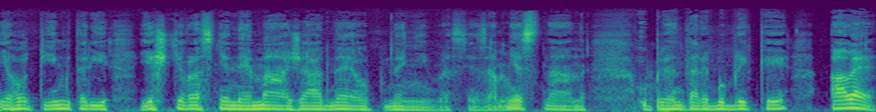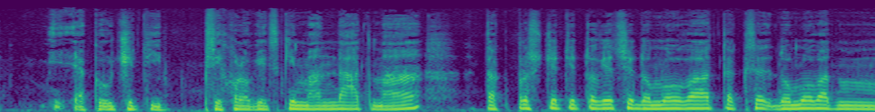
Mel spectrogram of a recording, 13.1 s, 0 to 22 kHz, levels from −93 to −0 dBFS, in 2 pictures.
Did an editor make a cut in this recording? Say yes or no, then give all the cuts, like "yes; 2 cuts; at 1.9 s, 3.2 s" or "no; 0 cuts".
no; 0 cuts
